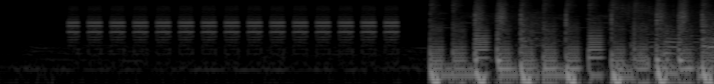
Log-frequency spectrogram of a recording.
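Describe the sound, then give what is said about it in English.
A telephone rings with a rapid, evenly pulsed electronic trill for a couple of seconds, fairly clear, before loud band music abruptly cuts in. “The telephone keeps ringing, so I ripped it off the wall.”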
